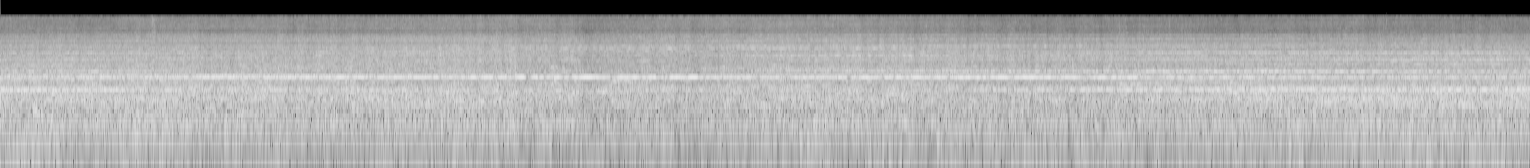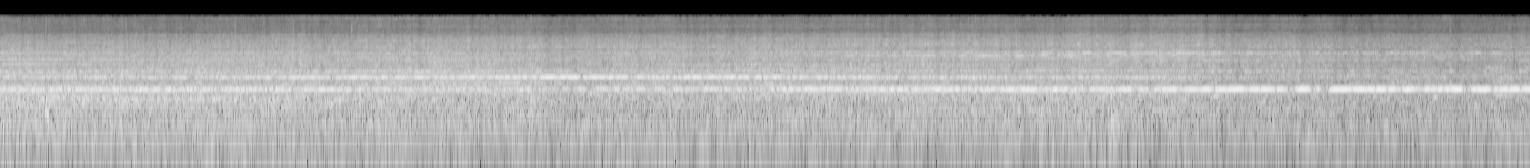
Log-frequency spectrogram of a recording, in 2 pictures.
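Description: Electronic score: a dense, noisy drone with two steady held high tones, loud and unbroken.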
